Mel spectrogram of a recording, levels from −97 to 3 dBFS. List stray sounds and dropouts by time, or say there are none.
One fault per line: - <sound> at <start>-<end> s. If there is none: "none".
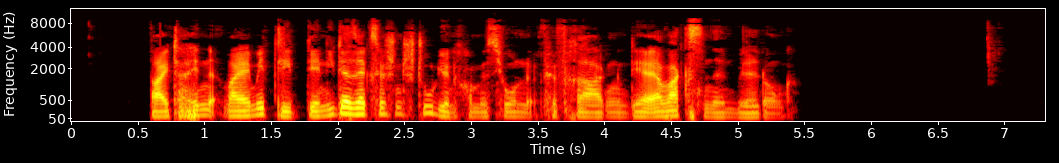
none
